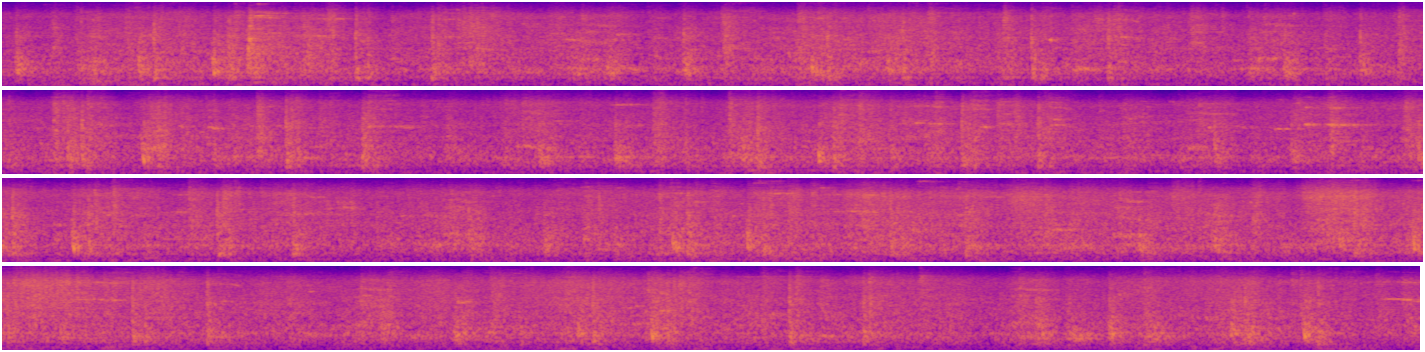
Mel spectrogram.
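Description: A freight train of loaded boxcars rolling past: a steady rattle of steel wheels on the rails, with a continual clatter of clicks as the wheels cross rail joints.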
